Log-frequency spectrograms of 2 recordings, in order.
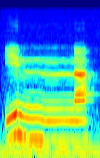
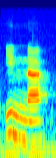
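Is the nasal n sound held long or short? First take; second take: long; short. First: The nasal n is held for two counts. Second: The nasal n is held for one count. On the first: The speaker calls it right. "Didengung atau gunnah sekadar dua harakat" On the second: The speaker calls it wrong. "Kalau satu, ... tidak betul atau tidak tepat"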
